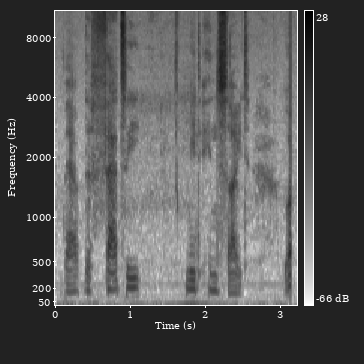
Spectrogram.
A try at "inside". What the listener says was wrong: And it's inside, not in sight.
